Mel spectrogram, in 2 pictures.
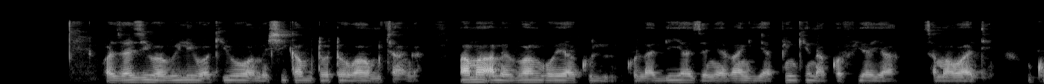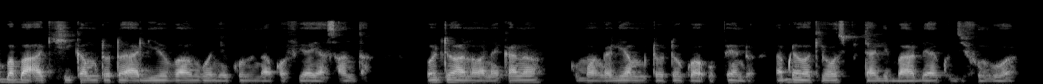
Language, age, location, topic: Swahili, 36-49, Kisumu, health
